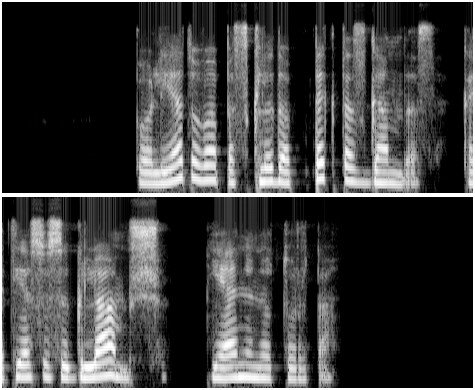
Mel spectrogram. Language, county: Lithuanian, Utena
